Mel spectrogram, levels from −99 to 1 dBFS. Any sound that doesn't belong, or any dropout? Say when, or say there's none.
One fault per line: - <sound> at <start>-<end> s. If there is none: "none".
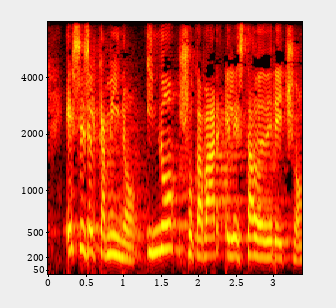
none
